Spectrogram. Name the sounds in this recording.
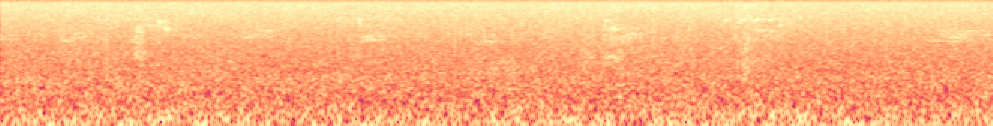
Red-eyed Vireo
